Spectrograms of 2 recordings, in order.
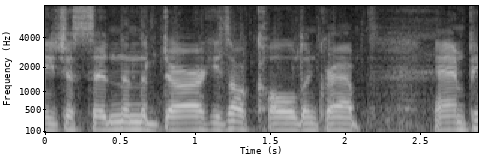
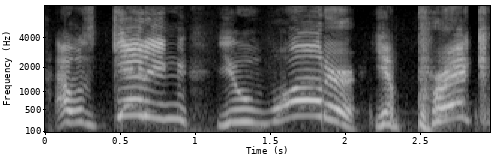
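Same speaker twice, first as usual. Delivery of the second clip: high-pitched, hammed-up indignation; mock outrage; 12 semitones higher than usual. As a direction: curse him in mock pain. Acting wounded Peter cursing the guard.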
